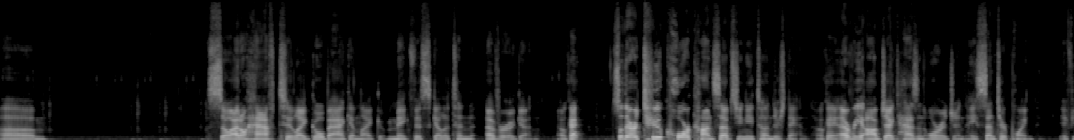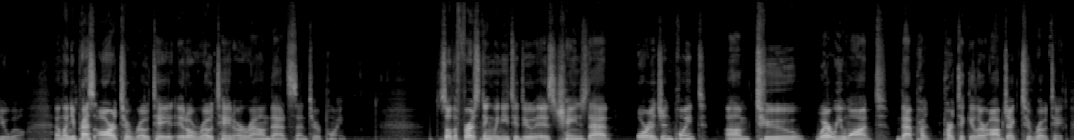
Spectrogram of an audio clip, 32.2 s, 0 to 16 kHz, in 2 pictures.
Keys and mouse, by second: 0.0-0.6 typing, 2.0 h, 2.4 h, 3.0 h, 3.2 click, 3.4 h, 8.3 click, 9.0 alt+h, 11.6 click, 15.5-16.5 middle drag, 16.7 middle click, 17.2 r, 18.8 click, 19.0 middle click, 19.3 r, 22.5 KP_1.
